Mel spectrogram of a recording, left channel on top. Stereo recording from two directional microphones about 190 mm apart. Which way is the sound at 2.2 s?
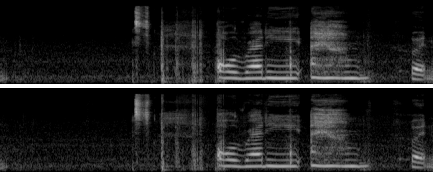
10° left (ahead or behind).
